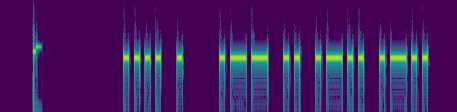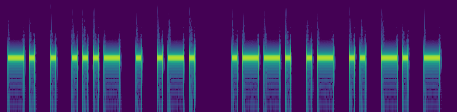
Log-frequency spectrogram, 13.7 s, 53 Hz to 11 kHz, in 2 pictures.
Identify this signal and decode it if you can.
Morse code, heard as a keyed tone, about 15 wpm, 700 Hz. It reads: HE WILL NEVER PAINT
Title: Sentences from Top 1000 Words - Review Part 6 - 15wpm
